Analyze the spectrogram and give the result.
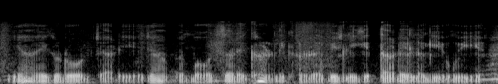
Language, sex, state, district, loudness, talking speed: Hindi, male, Bihar, Purnia, -19 LUFS, 240 wpm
